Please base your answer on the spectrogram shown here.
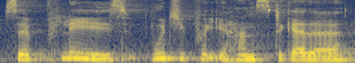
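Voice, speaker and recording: A woman's voice: medium pitch, moderate pace, background noise. A woman violinist chatting to a live audience on a cruise ship stage, telling a story between pieces through a stage mic.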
